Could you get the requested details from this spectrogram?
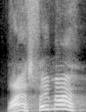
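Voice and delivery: high, loud cry of outrage; shouted accusation. A narrator's reading. Someone in the crowd at the trial, shouted accusation. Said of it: "someone shouted".

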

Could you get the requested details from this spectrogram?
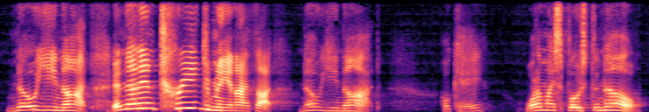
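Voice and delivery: usual speaking voice

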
